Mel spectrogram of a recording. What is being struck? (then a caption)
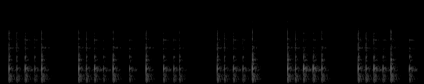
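Rubber practice pad struck with wooden drumsticks. Wooden drumsticks tap on a solid, octagonal HQ snare practice pad with a dark rubber surface. Short bursts of quick, dry taps come in repeated groups with pauses between them, each hit sharp with almost no ring and a woody tone around 750 Hz.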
